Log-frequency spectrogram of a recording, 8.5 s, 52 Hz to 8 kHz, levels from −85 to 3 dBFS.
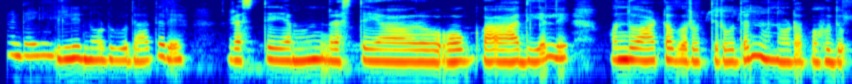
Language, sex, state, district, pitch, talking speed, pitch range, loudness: Kannada, female, Karnataka, Bellary, 215 Hz, 70 wpm, 200-235 Hz, -17 LUFS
